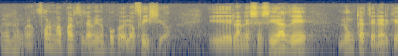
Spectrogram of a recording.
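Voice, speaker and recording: A man talks at a fairly quick pace. His tone is bright and sharp, with lively intonation. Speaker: radio announcer and host. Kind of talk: interview answer.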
